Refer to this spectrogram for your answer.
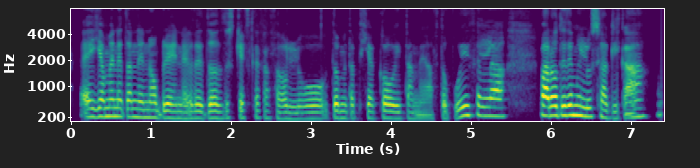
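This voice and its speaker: A woman has a plain, everyday voice at a medium pitch, with ordinary pitch variation and a moderate pace. The recording is very clean, with a silent background. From Athens, Greece. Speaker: nonprofit founder. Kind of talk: interview.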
